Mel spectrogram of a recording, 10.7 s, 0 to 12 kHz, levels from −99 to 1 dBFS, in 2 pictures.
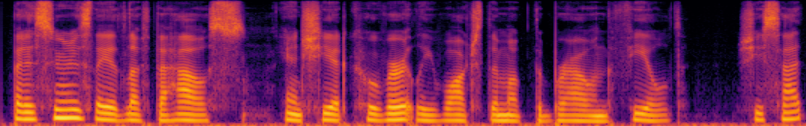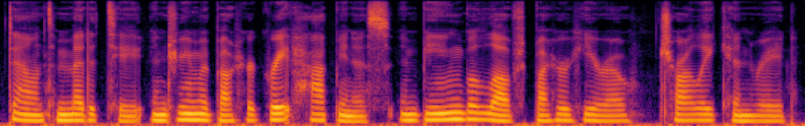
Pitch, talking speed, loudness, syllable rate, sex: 160 Hz, 225 wpm, -17 LUFS, 5.6 syllables/s, female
